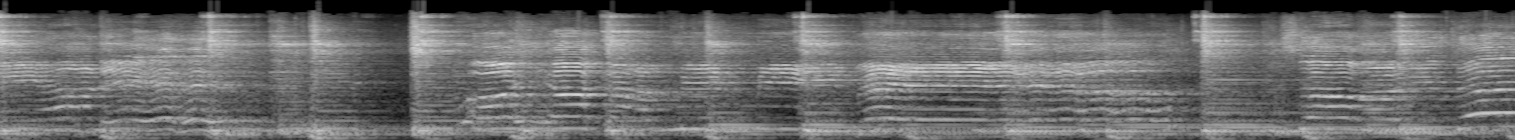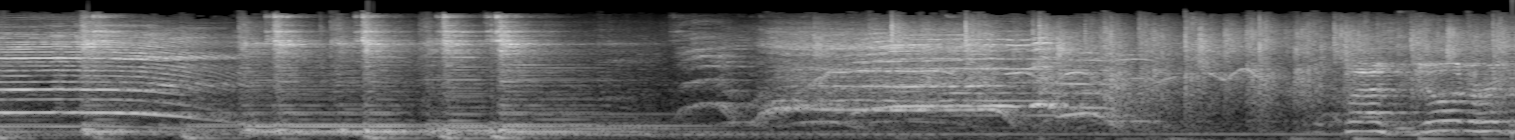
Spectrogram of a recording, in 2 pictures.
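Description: Resonator guitar strummed fast and hard under a man's singing in a live folk-punk song. The strumming stops about eleven seconds in while the singing carries on.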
